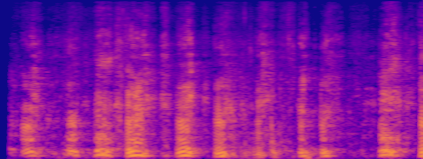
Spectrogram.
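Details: A demanding dog begging to play, making weird noises: a run of low, rough, growly grumbles in short bursts, about two each second, with brief gaps between them.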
